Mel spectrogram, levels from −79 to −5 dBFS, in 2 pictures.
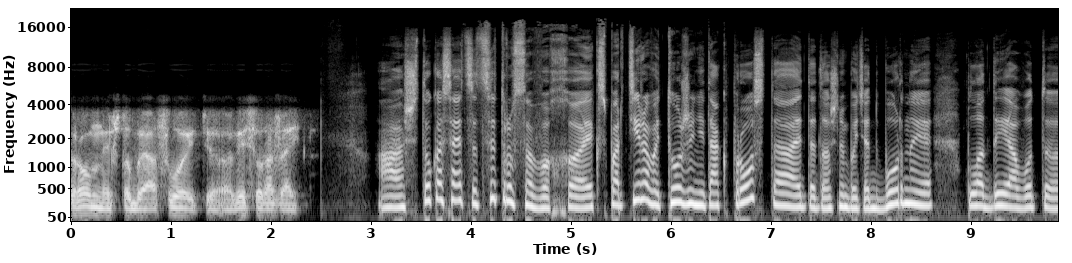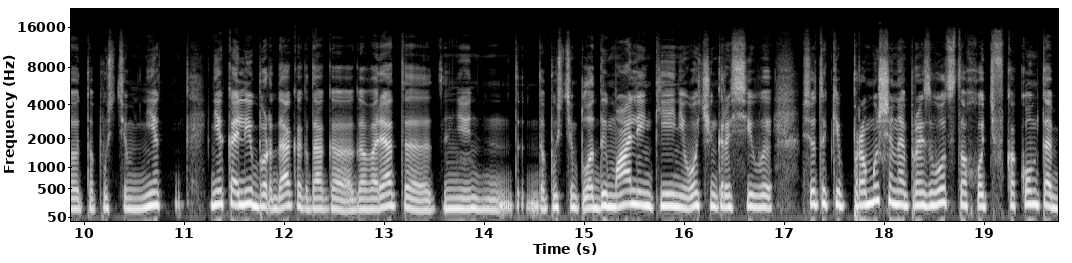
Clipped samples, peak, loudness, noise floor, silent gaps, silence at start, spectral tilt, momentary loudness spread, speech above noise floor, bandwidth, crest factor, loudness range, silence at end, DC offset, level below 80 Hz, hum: under 0.1%; -2 dBFS; -14 LUFS; -42 dBFS; none; 0 s; -5 dB/octave; 7 LU; 29 dB; 18 kHz; 12 dB; 2 LU; 0 s; under 0.1%; -46 dBFS; none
